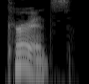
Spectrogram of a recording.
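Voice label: "currants", British English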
